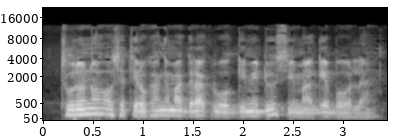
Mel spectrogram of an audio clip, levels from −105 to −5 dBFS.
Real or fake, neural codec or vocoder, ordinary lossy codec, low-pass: real; none; AAC, 32 kbps; 19.8 kHz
